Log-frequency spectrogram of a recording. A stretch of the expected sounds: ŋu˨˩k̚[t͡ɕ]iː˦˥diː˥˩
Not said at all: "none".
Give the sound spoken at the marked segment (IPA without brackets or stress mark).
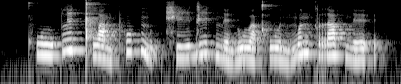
t͡ɕʰ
